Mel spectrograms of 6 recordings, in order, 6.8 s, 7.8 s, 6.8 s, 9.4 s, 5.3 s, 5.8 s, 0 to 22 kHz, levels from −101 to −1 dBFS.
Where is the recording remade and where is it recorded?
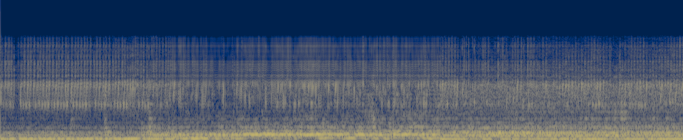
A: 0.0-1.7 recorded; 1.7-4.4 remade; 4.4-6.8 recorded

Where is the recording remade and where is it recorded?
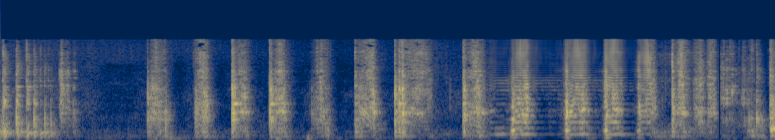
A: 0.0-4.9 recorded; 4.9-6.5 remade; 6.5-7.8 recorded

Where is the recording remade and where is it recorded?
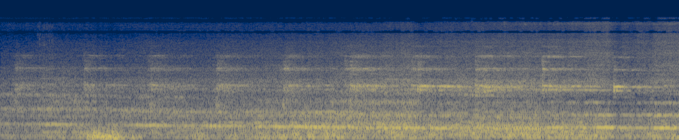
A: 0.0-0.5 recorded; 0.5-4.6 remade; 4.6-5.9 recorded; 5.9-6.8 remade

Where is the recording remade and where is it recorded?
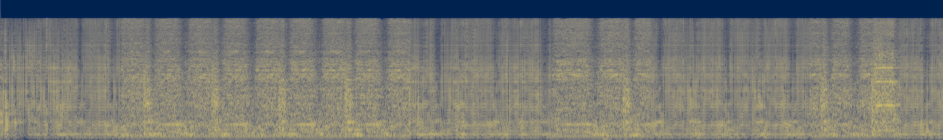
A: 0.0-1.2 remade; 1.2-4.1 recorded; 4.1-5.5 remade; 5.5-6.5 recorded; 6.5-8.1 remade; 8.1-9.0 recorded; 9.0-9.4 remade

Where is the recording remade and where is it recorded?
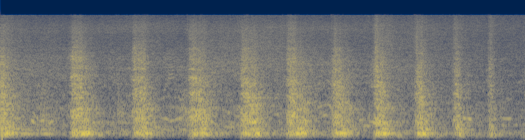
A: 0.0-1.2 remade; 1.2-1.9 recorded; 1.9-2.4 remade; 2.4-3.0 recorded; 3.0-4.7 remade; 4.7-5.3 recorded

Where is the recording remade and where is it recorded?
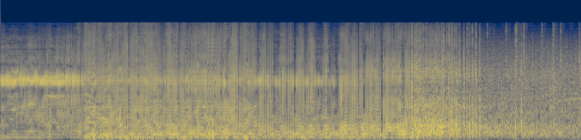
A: 0.0-4.1 remade; 4.1-5.8 recorded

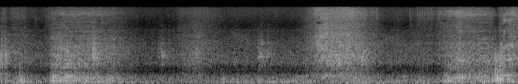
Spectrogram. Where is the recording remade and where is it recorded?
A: 0.0-0.5 recorded; 0.5-1.1 remade; 1.1-4.2 recorded; 4.2-5.2 remade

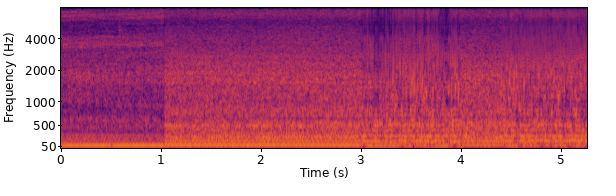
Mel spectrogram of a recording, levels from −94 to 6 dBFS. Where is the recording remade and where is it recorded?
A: 0.0-3.0 recorded; 3.0-4.0 remade; 4.0-4.4 recorded; 4.4-5.3 remade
